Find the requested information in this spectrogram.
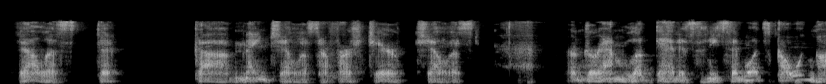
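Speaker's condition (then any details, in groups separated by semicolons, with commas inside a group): Laryngectomy after cancer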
